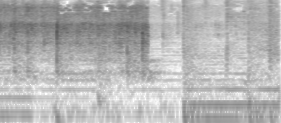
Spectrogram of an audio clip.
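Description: Curry leaves hit hot oil for a chicken dish and sputter with a loud, close sizzle. After a brief dip the hiss turns to a steady crackling fry with no voices.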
